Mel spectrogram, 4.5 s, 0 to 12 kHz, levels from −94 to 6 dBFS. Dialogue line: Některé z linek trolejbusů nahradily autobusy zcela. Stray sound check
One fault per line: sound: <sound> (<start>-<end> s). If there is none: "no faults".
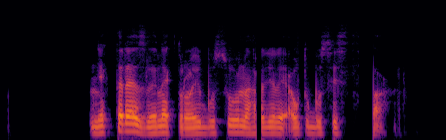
sound: dropout (2.6-2.6 s)
sound: dropout (3.6-3.7 s)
